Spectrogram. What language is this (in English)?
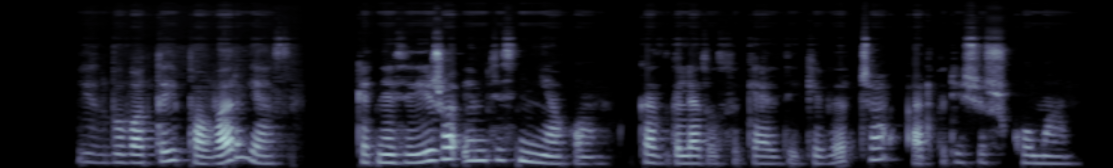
Lithuanian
